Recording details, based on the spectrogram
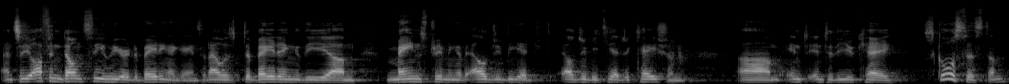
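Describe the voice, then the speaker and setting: Man in his thirties, conference speaker; easygoing delivery, wry asides, halting restarts. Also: fairly low pitch, fairly even intonation. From United Kingdom. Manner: conversational, frequent restarts and ums, dry humor. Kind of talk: conference presentation. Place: conference hall.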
